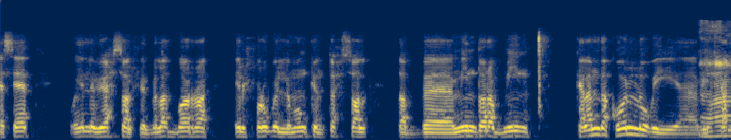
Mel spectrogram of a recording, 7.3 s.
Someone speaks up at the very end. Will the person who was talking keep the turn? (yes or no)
no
